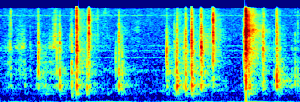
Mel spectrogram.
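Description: Clear plastic blister tray clicking and crackling in irregular snaps as hands pry an action figure out of it, with one sharper snap near the end.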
